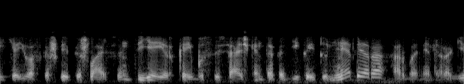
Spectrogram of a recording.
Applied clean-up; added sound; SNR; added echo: none; none; none; none.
